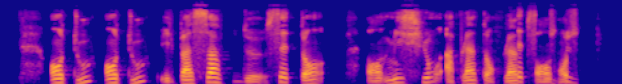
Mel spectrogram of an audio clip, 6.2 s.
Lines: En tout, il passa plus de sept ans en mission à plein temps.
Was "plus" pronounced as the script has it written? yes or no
no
